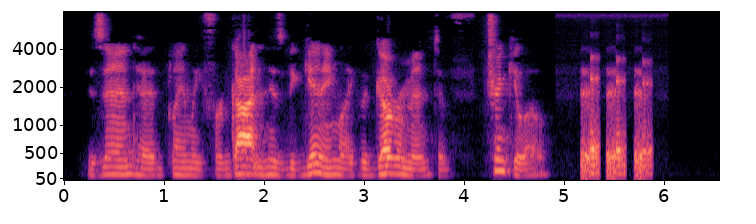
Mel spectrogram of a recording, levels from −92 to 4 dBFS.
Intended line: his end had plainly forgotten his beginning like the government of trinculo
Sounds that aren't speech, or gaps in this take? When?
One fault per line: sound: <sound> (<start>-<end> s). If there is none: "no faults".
sound: laugh (5.2-5.9 s)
